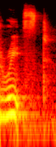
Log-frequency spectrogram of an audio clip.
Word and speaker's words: wrist: W, R together, W is silent.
